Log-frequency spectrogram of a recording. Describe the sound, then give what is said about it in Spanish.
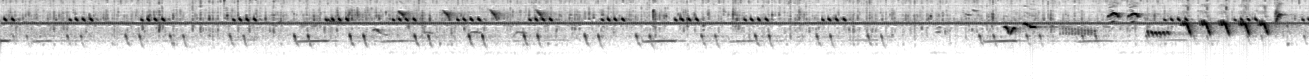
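Scops owls whistle from a poplar grove at night, giving short, mellow notes at a regular pace, partly buried in a dense chorus of rapid bird chirps and a constant high-pitched drone, with sharper calls near the end. “Los autillos silban desde una alameda.”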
